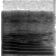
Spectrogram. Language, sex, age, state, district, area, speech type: Bengali, male, 30-45, West Bengal, Purba Medinipur, rural, conversation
